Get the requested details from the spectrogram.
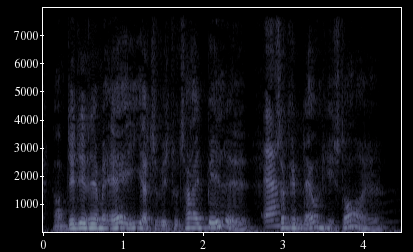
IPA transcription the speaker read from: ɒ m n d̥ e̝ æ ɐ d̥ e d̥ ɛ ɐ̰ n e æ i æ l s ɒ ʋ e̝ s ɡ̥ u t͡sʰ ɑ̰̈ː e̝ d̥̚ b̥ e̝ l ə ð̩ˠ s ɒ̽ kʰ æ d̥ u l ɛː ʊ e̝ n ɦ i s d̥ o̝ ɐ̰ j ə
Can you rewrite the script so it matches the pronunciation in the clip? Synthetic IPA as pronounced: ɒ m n d̥ e̝ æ ɐ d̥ e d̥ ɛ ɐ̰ m e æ i æ l s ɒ ʋ e̝ s d̥ u t͡sʰ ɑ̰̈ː e̝ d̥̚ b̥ e̝ l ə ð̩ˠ s ɒ̽ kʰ æ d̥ u l ɛː ʊ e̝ n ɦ i s d̥ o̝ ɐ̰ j ə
